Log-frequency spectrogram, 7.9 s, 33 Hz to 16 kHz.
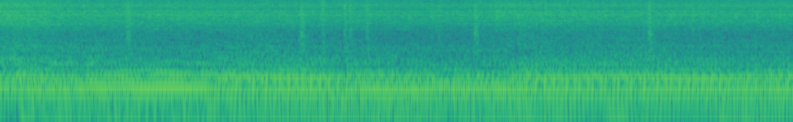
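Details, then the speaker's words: Rebuilt Corvette V8 on its first start after valves stuck open from rocker preload were fixed by lifting rockers 3/4 turn: loud, lumpy drone with wavering pitch that never settles; rough running, cause not found, more fuel suspected. "Something else is the matter. Yeah, that thing needed to go in quite a bit, huh? All right, one more time, more fuel probably."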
